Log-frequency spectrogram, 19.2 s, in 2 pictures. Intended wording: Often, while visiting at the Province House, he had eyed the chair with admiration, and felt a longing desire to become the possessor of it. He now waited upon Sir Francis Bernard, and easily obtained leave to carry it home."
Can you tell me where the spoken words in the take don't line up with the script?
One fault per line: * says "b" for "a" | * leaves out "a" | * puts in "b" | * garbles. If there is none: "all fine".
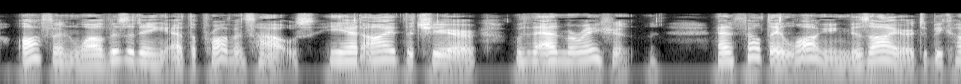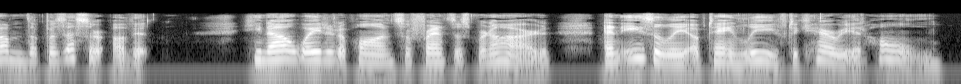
all fine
